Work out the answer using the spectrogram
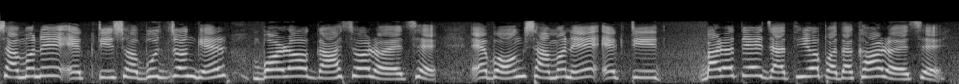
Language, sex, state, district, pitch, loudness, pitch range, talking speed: Bengali, female, Assam, Hailakandi, 345 Hz, -14 LUFS, 305-375 Hz, 90 wpm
